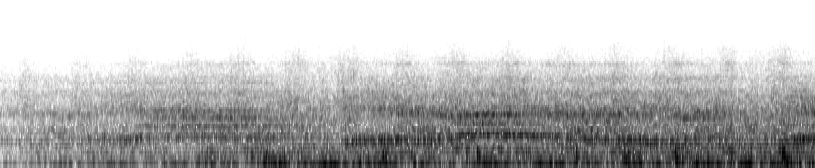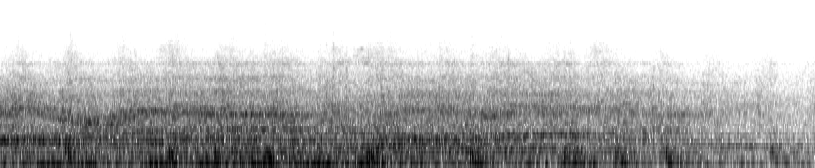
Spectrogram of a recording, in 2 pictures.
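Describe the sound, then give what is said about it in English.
A large stadium crowd at an MLS soccer match between RSL and the New York Red Bulls sings a sustained, droning chant at steady volume, with a faint rhythmic pulse running underneath the massed voices throughout. “Crowd singing, RSL now firmly in charge against the Red Bulls.”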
